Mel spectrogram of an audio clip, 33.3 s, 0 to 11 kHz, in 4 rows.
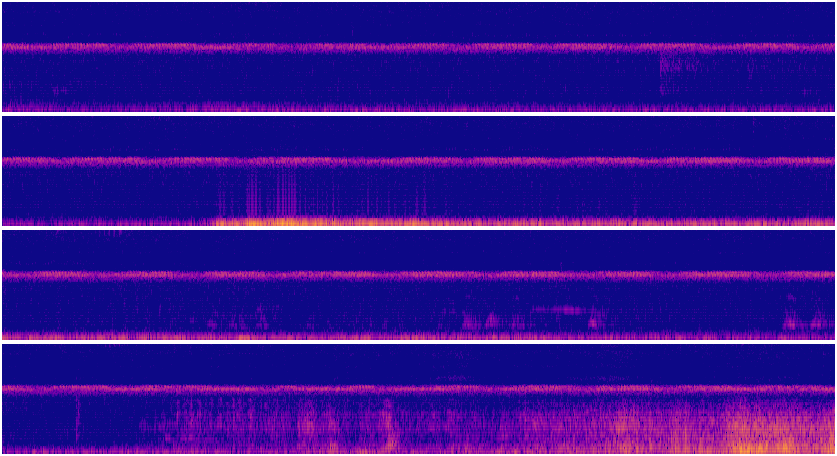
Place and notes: Thunderstorm in the distance, with criquets, owls and ocasional dogs, at Peneda-Geres park, Portugal. Recorded at 4 am in the morning with a SD mixpre6 and a BP4025 XY stereo microphone.
Terras de Bouro, Portugal, 2 September 2018, 04:20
